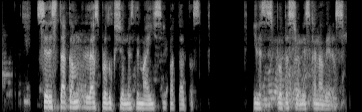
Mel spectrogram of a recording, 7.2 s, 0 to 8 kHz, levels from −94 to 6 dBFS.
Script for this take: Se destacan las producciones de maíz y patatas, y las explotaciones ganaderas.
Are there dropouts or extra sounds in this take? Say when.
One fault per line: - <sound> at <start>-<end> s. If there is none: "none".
none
